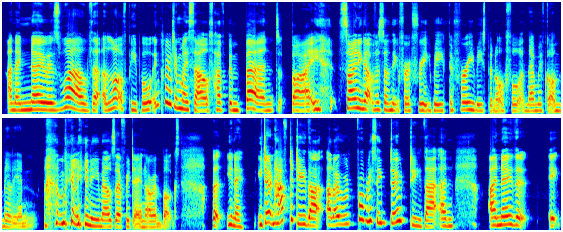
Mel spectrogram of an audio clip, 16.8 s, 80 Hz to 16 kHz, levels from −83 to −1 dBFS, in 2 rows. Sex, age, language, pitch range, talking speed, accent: female, 10-29, English, 205-250 Hz, 220 wpm, British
